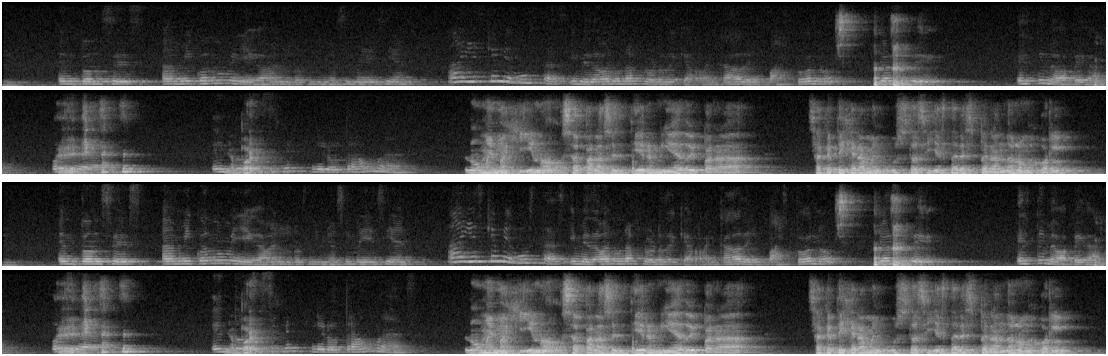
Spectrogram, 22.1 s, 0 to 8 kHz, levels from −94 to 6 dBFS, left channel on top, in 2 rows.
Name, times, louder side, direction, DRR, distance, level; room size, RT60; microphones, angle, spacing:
voice 1, 0.6-4.1 4.5-8.4 8.7-9.3 10.1-11.0 11.5-12.1 13.1-13.5 13.8-15.1, right 2 dB, 50° right, 5 dB, 1.3 m, -34 dB
voice 2, 13.3-13.6 15.7-18.5 19.1-21.6, right 1 dB, 10° right, 0 dB, 0.9 m, -22 dB
17.0 x 11.0 x 2.6 m, 0.87 s
head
